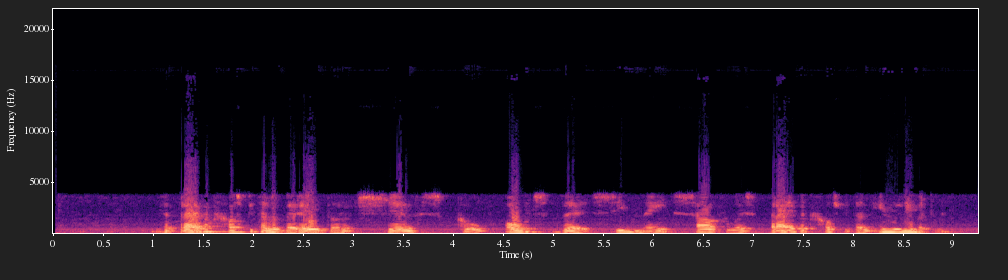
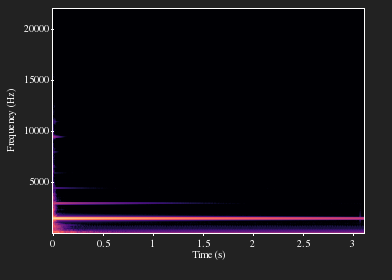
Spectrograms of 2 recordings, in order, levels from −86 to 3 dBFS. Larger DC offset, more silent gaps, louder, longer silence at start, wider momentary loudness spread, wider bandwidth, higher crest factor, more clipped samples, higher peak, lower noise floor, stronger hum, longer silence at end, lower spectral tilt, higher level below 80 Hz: second, under 0.1% vs 0.4%; neither; about the same, -14 LUFS vs -16 LUFS; about the same, 0.05 s vs 0 s; second, 11 LU vs 24 LU; first, 5.6 kHz vs 3.2 kHz; about the same, 14 dB vs 18 dB; neither; about the same, 0 dBFS vs 0 dBFS; about the same, -37 dBFS vs -39 dBFS; second, none vs 60 Hz at -65 dBFS; first, 0.15 s vs 0 s; first, -9 dB/octave vs -5.5 dB/octave; first, -40 dBFS vs -52 dBFS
